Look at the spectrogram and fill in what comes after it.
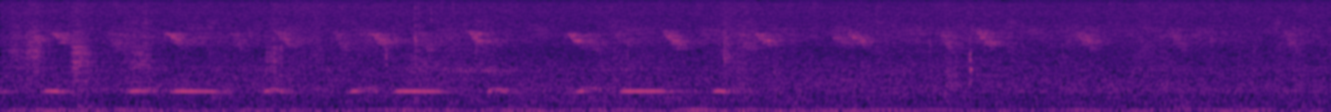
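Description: Background bird calls: a high, short falling chirp repeating about twice a second, with a low steady note sounding in short pulses through the first half.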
